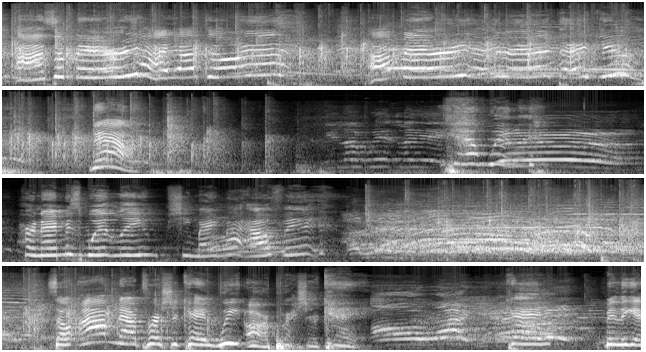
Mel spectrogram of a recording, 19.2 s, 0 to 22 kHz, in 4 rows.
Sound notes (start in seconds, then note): 4.7 crowd applause continues; 12.2 crowd cheers; 12.2 crowd applauds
